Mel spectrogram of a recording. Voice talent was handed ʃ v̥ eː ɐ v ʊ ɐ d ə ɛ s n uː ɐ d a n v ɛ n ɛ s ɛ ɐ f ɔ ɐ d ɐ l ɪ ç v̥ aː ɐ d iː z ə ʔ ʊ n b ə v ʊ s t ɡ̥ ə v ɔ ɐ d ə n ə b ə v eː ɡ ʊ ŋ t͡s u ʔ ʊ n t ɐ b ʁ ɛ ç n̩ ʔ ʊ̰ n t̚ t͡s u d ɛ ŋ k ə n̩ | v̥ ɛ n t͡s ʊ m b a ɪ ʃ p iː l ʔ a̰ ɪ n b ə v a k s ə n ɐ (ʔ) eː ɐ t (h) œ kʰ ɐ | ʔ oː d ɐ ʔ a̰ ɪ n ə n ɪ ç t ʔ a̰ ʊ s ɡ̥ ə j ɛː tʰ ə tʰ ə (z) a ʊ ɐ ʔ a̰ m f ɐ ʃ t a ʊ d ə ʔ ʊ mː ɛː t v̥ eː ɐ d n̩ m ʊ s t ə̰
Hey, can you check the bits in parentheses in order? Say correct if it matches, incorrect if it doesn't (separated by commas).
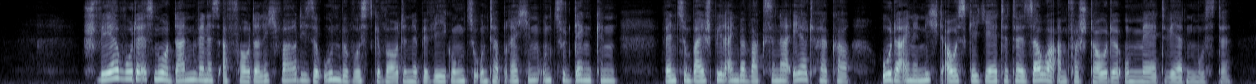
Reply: correct, correct, correct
